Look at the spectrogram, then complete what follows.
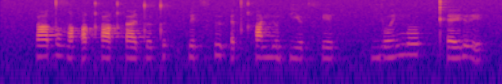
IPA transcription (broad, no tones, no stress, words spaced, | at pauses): udˤəzˤə ʔəqʰʊɪ̯qʰɯɪ̯tot | pɪt͡sʰɯ ʔətqʰaŋɨʊ̯ pʲɛʊ̯t͡sʰɪ | joɪ̯ŋo | kʰɛɪ̯ɾɨɪ̯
